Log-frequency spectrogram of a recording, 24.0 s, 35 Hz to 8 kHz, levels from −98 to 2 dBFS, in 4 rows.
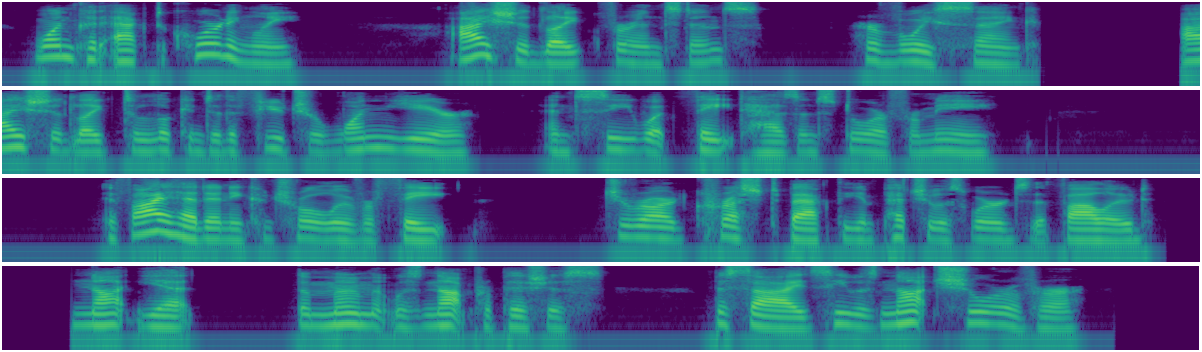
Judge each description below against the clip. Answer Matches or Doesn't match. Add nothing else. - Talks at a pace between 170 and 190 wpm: Doesn't match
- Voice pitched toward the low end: Doesn't match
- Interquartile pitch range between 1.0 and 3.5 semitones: Matches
